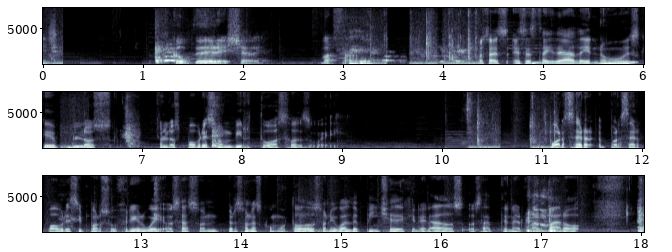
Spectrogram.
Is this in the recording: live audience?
no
